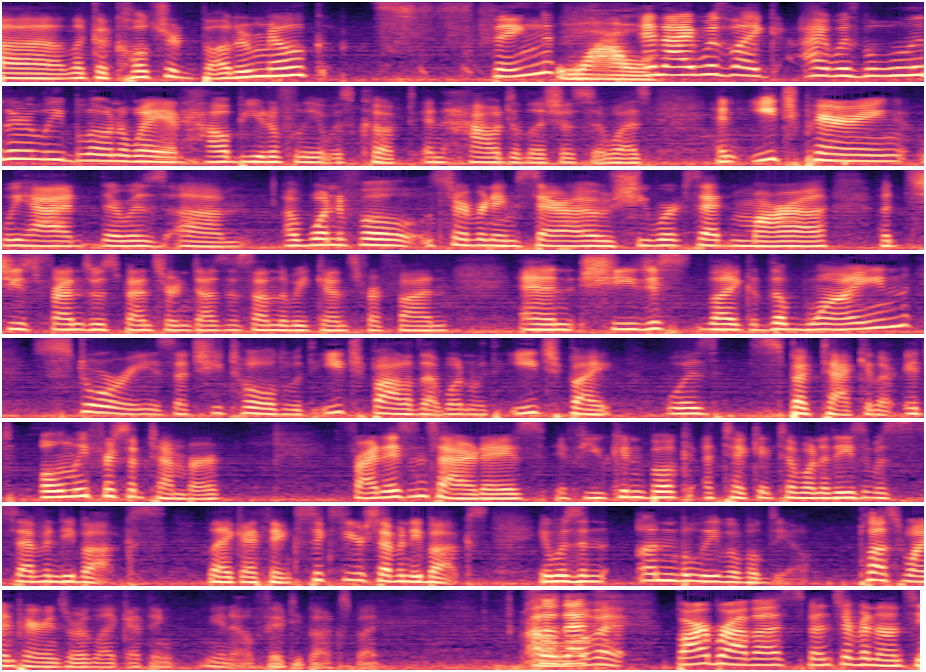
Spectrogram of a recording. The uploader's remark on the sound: All while live at Kowalski's Market in Eden Prairie!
